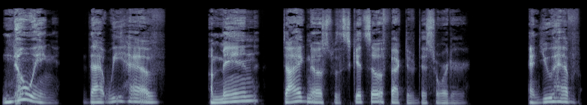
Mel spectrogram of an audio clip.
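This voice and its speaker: A man's voice: lowish voice, darkish tone, no room sound, studio quality. An American man co-hosting a true crime podcast, giving his opinions in a casual, conversational way. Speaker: podcast co-host.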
